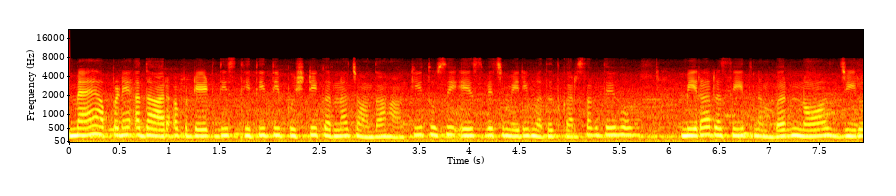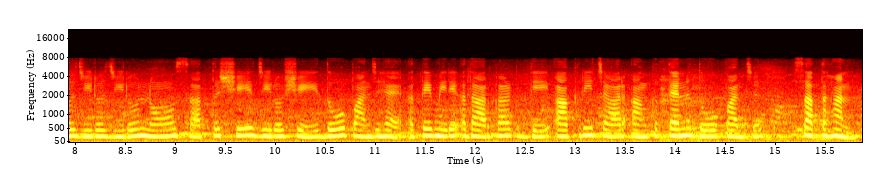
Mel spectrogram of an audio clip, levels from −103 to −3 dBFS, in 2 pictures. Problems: background conversations at intervals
